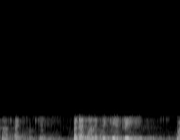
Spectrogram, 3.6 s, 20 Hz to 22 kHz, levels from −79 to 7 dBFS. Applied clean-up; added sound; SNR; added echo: neural separator model SepFormer DNS4.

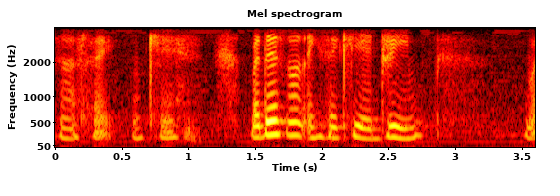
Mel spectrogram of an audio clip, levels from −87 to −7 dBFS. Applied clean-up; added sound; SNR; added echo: none; none; none; none.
